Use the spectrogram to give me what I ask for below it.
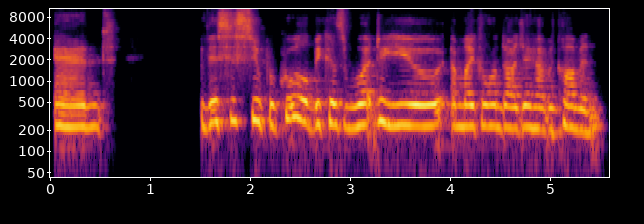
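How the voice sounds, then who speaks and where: A woman's voice: on the high side, little pitch movement, a little slow, gravelly, a little mellow. A woman interviewing a guest in a casual, upbeat and enthusiastic way.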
